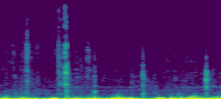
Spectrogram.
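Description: Wind buffeting the microphone in a loud low rumble, with a few light knocks and rustles from a cardboard box being handled and slid into a padded gear backpack.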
